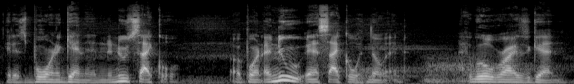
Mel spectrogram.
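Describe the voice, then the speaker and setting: A man voicing a vengeful demon king from a video game, reading grand curses in a solemn, measured way. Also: fairly low pitch, fairly bright tone, slight background noise, lightly acted. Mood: solemn, menacing.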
